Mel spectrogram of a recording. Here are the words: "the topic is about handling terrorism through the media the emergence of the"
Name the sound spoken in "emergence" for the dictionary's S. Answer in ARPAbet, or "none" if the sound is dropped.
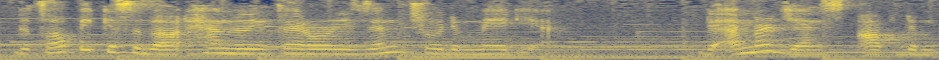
S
